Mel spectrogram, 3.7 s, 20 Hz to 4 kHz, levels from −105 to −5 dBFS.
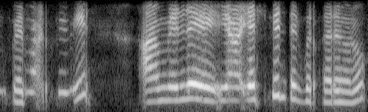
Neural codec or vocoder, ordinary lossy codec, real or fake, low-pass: autoencoder, 44.1 kHz, a latent of 192 numbers a frame, MeloTTS; Opus, 16 kbps; fake; 3.6 kHz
